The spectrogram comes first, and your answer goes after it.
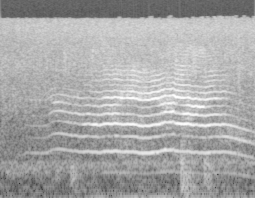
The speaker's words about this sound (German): Ach, eine junge Katze. Ja, da habe ich wenigstens Gesellschaft.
